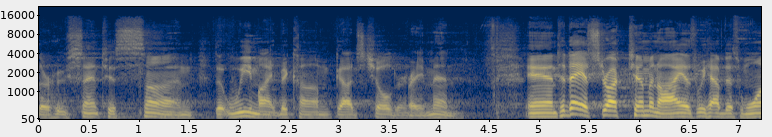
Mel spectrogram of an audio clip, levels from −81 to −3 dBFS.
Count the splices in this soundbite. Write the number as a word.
two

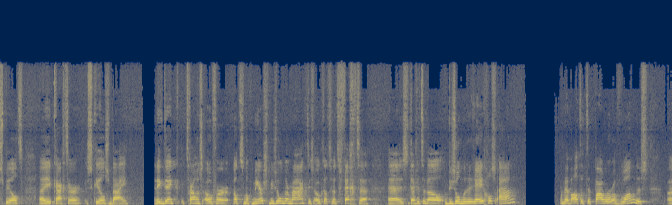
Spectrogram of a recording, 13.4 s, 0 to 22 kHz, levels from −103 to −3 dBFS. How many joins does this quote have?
one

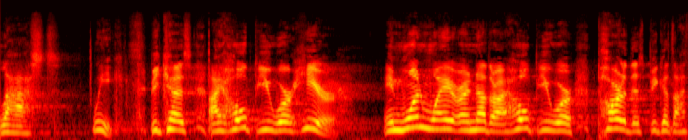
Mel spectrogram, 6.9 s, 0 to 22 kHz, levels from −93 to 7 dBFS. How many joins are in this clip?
zero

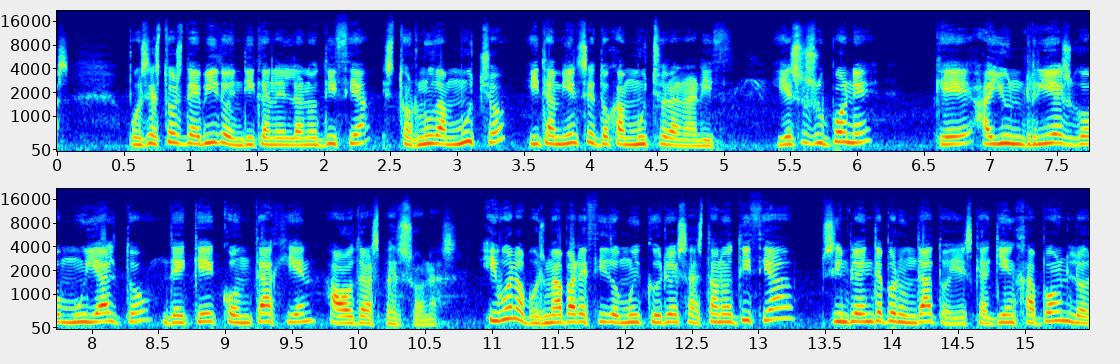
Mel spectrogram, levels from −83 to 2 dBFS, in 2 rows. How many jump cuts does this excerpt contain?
one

